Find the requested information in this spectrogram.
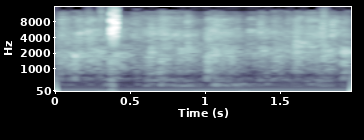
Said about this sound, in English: Can we just one last time, round of applause, all the parents this morning and families.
